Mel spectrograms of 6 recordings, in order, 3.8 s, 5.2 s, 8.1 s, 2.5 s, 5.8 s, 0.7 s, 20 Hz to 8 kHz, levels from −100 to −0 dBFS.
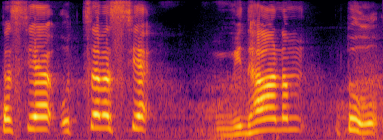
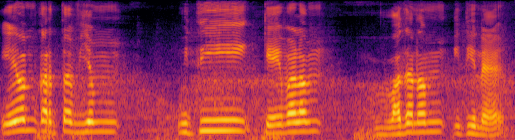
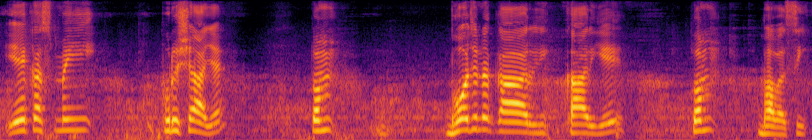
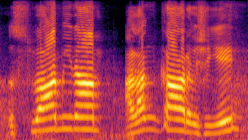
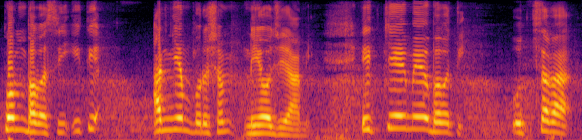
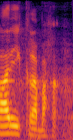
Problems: constant background noise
